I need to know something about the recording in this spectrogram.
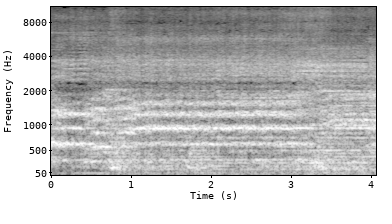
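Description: Choral music: a choir holding long, sustained notes.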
